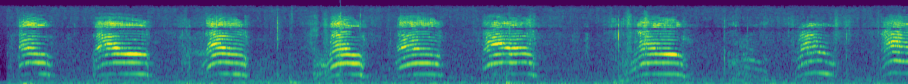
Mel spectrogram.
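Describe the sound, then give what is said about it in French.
A cat meows for food, giving many repeated, drawn-out, high meows in a steady rhythm over a constant low background hum, with no talking. “ton chat vient te voir pour en avoir aussi et qu'il te fait son petit miaulement pour te dire « Et moi ?»”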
